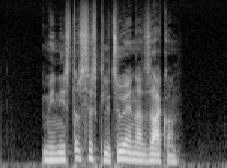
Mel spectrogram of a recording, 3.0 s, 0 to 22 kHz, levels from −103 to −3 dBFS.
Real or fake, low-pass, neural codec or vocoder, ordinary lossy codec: real; none; none; none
